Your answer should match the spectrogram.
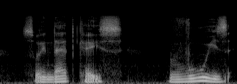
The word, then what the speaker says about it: vous: Vous êtes. Same thing here. Notice that final S is not pronounced.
